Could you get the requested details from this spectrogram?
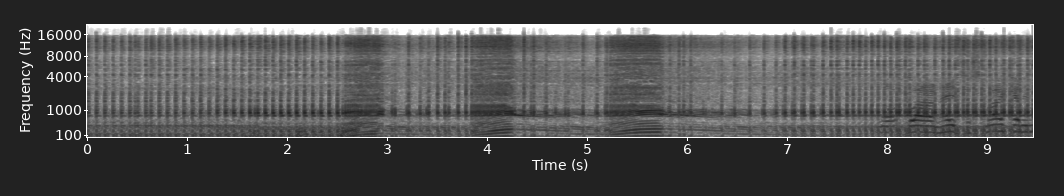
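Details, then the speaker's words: Yamaha PW50 that sat five years, after reverting to a cleaned OEM carburetor and the original throttle cable, with the oil pump adjusted and a new spark plug. Even two-stroke idle, then two clean revs that drop back steady; normal idle. "so just go a start up and you have a listen starts way easier now got a nice idle"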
